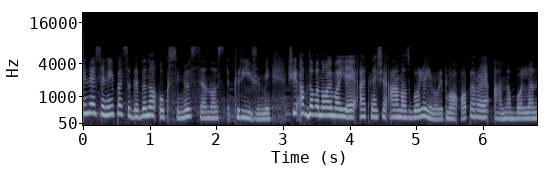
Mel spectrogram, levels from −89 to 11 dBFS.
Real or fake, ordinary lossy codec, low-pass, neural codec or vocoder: fake; MP3, 64 kbps; 7.2 kHz; codec, 16 kHz, 2 kbps, FreqCodec, larger model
